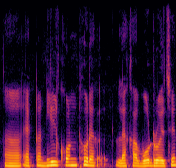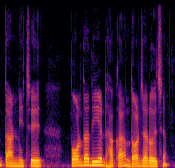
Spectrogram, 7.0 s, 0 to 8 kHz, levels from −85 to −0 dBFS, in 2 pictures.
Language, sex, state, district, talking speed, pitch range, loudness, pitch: Bengali, male, West Bengal, Alipurduar, 110 wpm, 125-155 Hz, -15 LUFS, 130 Hz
